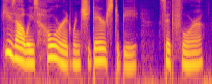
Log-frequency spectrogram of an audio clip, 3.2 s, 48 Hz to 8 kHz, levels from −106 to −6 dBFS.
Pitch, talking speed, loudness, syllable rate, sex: 195 Hz, 190 wpm, -18 LUFS, 5.2 syllables/s, female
